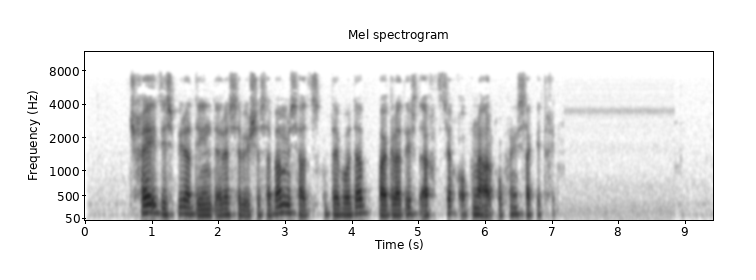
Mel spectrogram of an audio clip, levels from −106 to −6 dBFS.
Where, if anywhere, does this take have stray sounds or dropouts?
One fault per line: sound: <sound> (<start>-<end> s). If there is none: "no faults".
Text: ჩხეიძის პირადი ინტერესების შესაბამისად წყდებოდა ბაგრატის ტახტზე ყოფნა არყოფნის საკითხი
no faults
